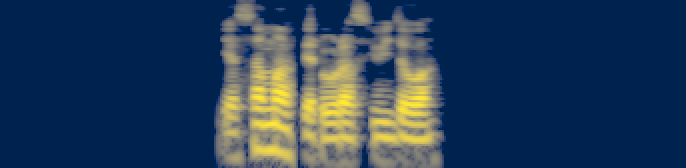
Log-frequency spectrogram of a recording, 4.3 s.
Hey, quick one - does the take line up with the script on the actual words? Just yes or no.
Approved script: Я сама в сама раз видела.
no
